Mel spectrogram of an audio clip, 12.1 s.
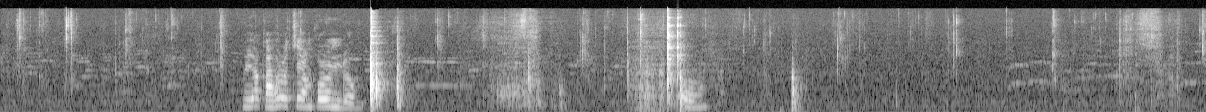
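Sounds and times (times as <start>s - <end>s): person chewing and smacking: 0.0s - 2.4s, 4.2s - 4.6s, 5.7s - 6.2s, 7.3s - 11.3s.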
